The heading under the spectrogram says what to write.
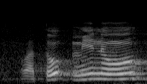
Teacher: hamzah termasuk huruf halki, huruf yang keluar dari tenggorokan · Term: idhar halki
